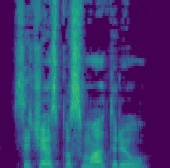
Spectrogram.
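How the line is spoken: Angry snap. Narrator (Russian): зло огрызнулся он

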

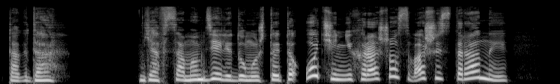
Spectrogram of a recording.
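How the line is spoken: Tearful exclamation. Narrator (Russian): воскликнула няня

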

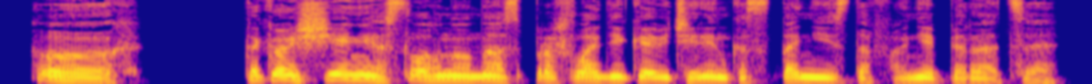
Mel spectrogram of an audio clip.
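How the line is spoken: Displeased exhale. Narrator (Russian): недовольно выдохнул он

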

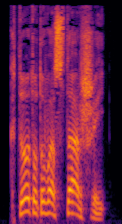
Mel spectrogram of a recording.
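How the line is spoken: Shouted from afar. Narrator (Russian): еще издали прокричал

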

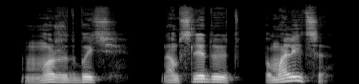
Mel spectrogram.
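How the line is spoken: Uncertain man asking. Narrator (Russian): неуверенно спросил мужчина

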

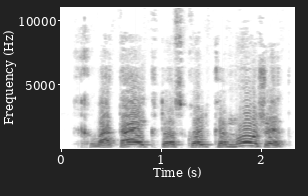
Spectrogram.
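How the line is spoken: Joyful student yelling. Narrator (Russian): радостно заорал студент

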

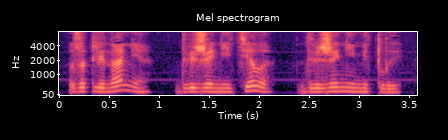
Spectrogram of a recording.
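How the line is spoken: Quiet voice. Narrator (Russian): тихим голосом произнесла Ясмин

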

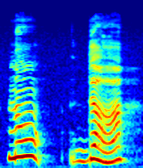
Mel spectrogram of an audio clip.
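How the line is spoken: Uncertain, forced reply. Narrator (Russian): выдавила я, не зная, хорошо это или плохо

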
